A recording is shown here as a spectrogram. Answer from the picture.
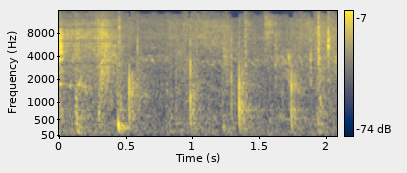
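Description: A few light footsteps, about four steps spaced roughly half a second apart, as someone walks across a room.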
